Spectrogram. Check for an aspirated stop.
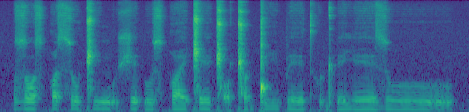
present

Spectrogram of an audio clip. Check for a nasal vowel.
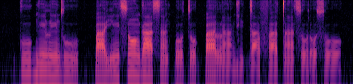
present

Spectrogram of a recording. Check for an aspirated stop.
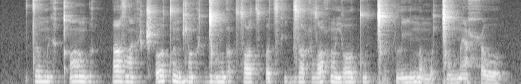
absent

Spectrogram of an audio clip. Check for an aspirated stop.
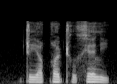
present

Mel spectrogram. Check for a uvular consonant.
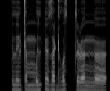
absent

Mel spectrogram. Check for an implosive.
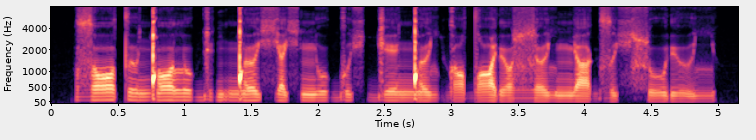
absent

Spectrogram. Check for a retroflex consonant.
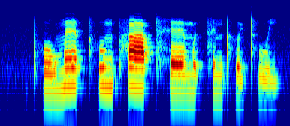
absent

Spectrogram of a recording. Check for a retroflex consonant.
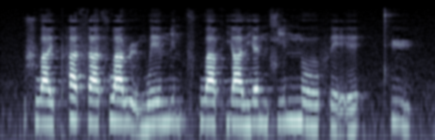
present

